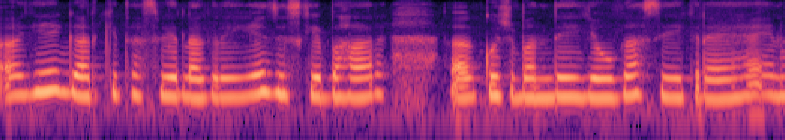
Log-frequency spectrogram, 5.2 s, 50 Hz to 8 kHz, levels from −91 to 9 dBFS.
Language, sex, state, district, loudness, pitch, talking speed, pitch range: Hindi, female, Uttar Pradesh, Lalitpur, -15 LUFS, 245 Hz, 195 wpm, 235-260 Hz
